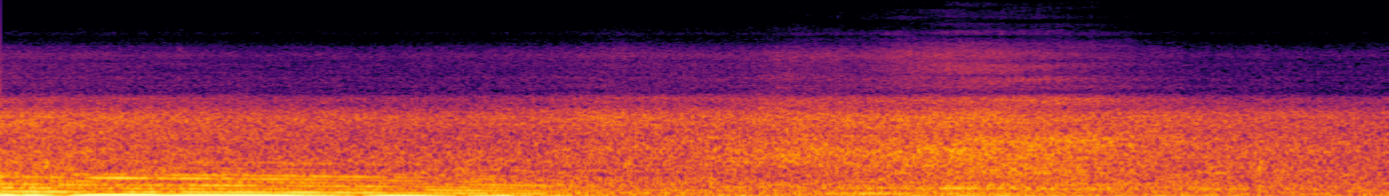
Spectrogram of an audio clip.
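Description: A motor vehicle's engine close by, its low note falling slowly in pitch and fading away over the first three seconds or so, leaving a steady background rush.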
